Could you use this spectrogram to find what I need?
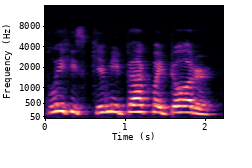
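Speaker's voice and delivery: high, slow begging; imitated crying plea. Crying father begs for his daughter, acted high plea. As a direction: plead slowly in a mock sob. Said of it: "he's just crying".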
